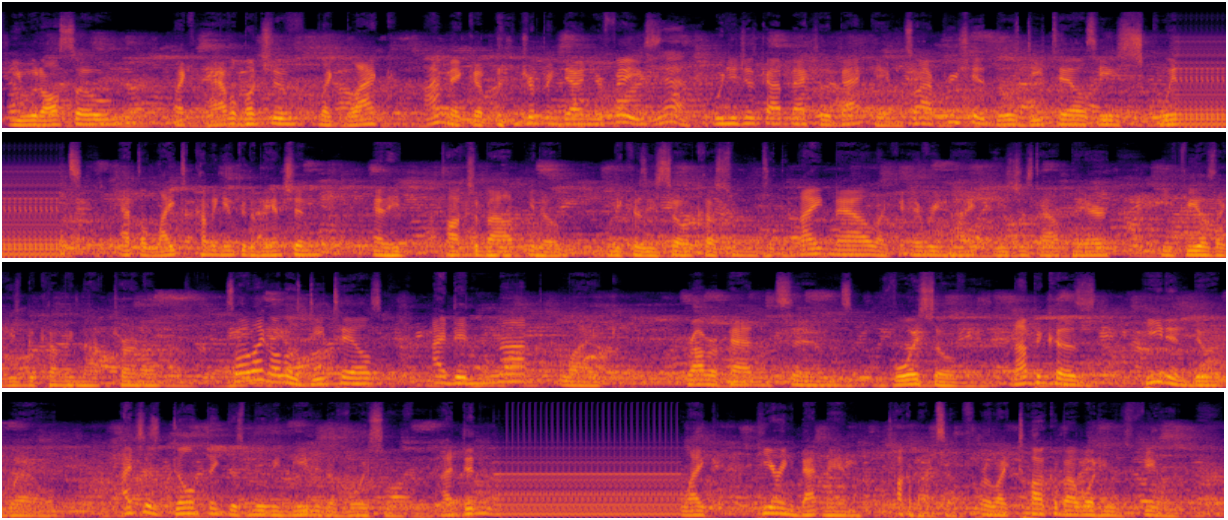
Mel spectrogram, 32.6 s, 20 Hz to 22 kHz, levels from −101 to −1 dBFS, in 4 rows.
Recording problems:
chatter from many people; loud; throughout; 3 dB below the speech
audio freezing; at 8 s for 0.5 s and at 28 s for 1 s

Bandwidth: 15.5 kHz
